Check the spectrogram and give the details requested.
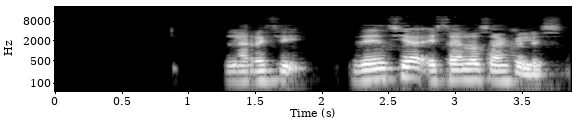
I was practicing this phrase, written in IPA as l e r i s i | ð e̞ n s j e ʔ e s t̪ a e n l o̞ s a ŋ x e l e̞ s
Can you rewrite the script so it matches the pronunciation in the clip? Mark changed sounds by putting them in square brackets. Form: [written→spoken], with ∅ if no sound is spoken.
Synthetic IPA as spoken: l [e→a] r [i→e] s i | ð e̞ n s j [e→a] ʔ e s t̪ a e n l o̞ s a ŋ x e l e̞ s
